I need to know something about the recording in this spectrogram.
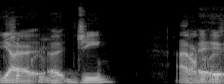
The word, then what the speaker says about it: Jee: G. I don't know his name. It was like it's spelled Jee.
